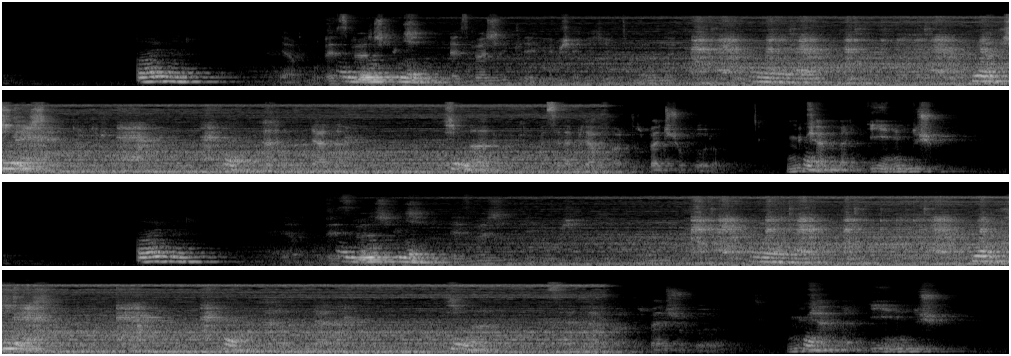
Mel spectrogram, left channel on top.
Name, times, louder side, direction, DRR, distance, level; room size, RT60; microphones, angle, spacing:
voice 1, 1.3-1.9 3.3-4.2 7.5-8.2 9.7-10.4 12.3-12.5 14.6-14.8 18.1-18.2, equal, 5° left, -4 dB, 0.5 m, -27 dB
sound 1, 2.6-16.1, right 2 dB, 45° right, 0.5 m, -34 dB
voice 2, 2.8-4.2 4.5-6.8 9.8-11.2 12.7-12.9 13.1-13.8 14.2-17.2 17.9-19.4, left 5 dB, 65° left, 4 dB, 0.3 m, -38 dB
sound 2, 6.8-13.7, right 1 dB, 75° right, 0.9 m, -33 dB
3.4 x 2.2 x 2.7 m, 1.1 s
head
